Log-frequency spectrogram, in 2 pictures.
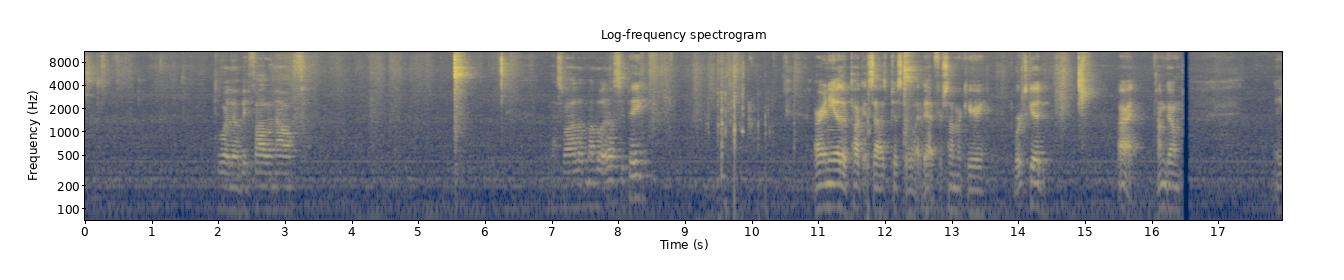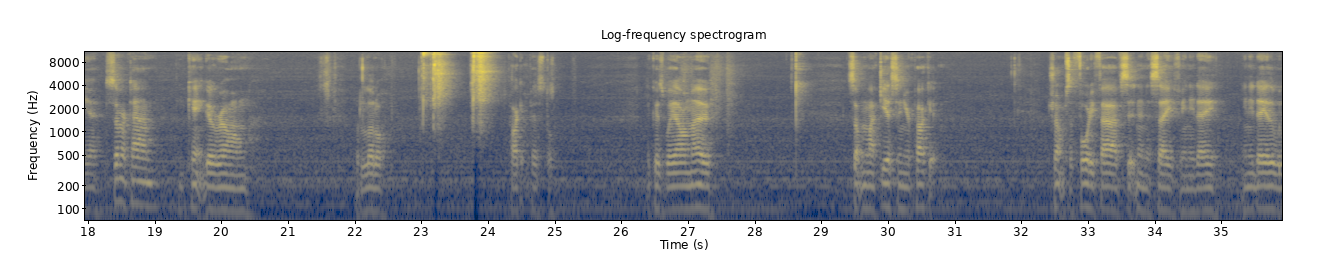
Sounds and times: Speech: 0:02.0 - 0:03.4, 0:07.0 - 0:08.6, 0:11.0 - 0:14.6, 0:15.5 - 0:16.5, 0:17.9 - 0:20.6, 0:22.0 - 0:22.6, 0:24.4 - 0:25.1, 0:26.4 - 0:27.5, 0:29.4 - 0:30.8, 0:32.5 - 0:35.9.

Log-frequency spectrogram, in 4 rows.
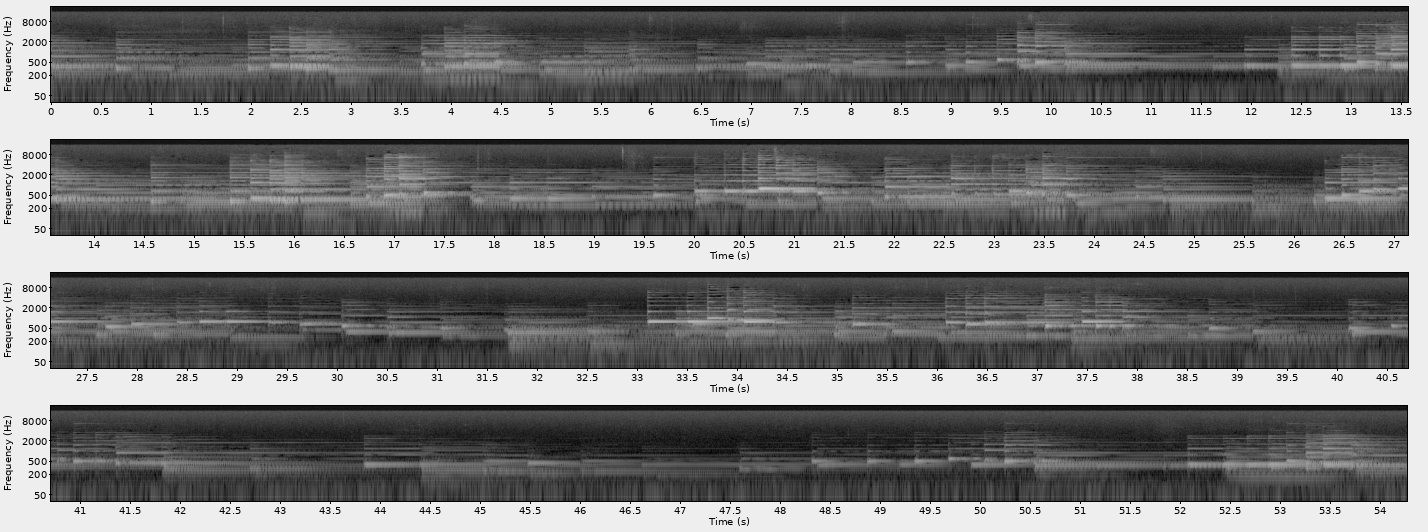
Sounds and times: Piano: 0:00.0 - 0:54.2.

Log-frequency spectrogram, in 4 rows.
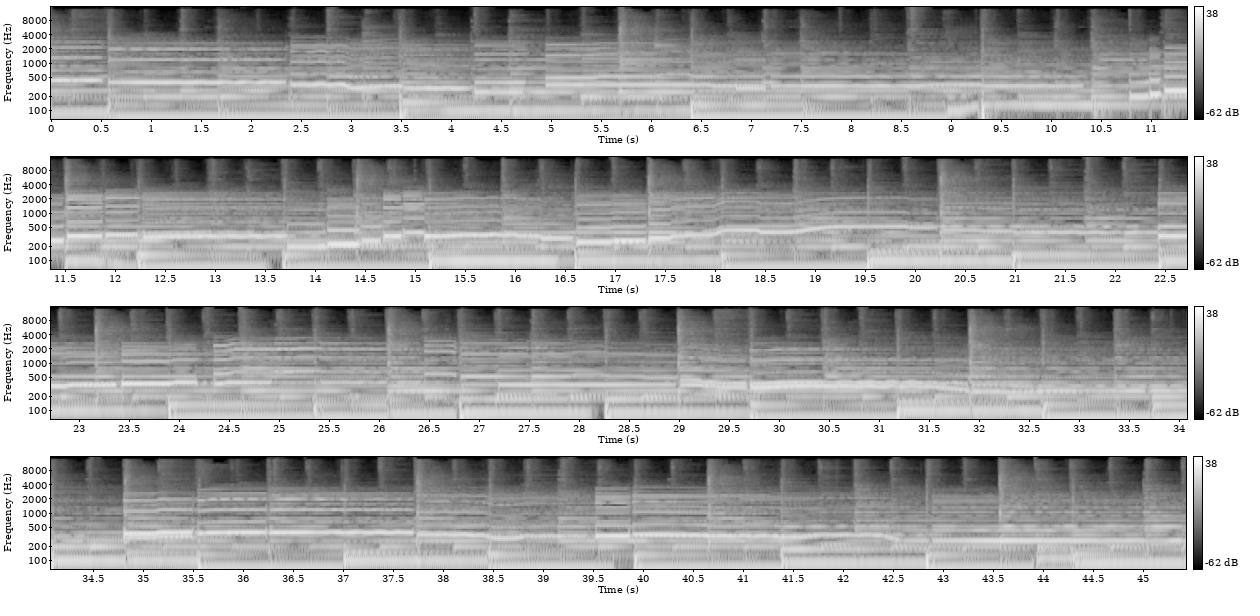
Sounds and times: Steel guitar, slide guitar: 0:00.0 - 0:45.4.

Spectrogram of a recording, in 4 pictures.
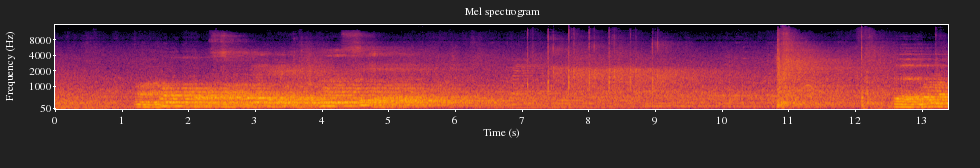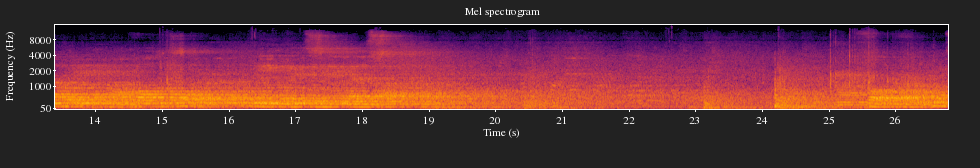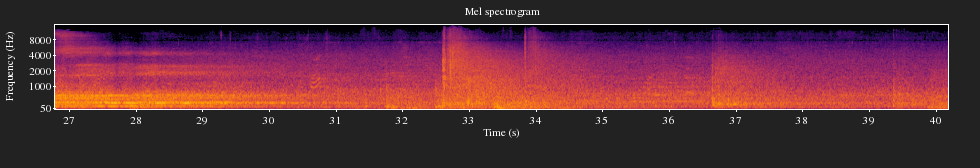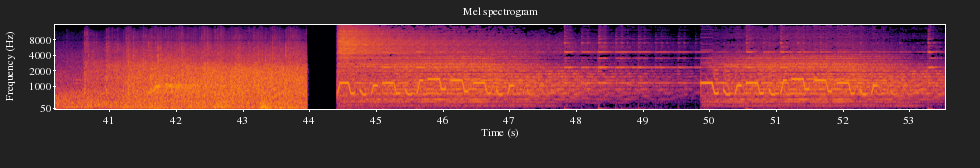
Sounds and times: Speech: 0:01.2 - 0:05.3, 0:12.6 - 0:19.0, 0:25.1 - 0:29.2.

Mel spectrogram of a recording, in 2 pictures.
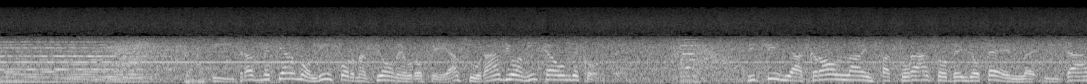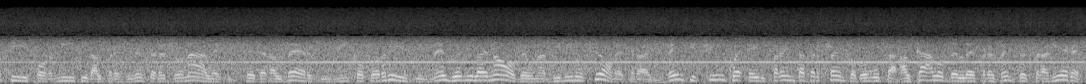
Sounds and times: Radio: 0:02.1 - 0:06.3, 0:07.4 - 0:21.7
Speech: 0:02.1 - 0:06.3, 0:07.5 - 0:21.7.

